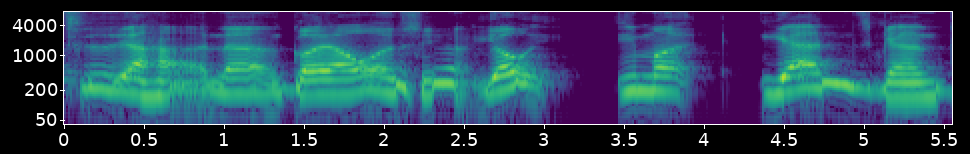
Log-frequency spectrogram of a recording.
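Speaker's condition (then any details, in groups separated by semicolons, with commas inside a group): Cerebral palsy; wheelchair user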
